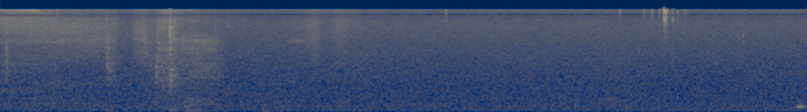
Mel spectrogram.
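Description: Quiet room tone with a faint rustle about a second in and a small click near the end, from hands handling a plastic Lego brick model.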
